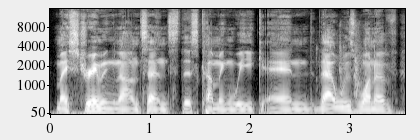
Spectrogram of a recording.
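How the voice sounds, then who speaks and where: A man's voice: low-pitched, level tone, normal speed, a bit bright, clean tone, no echo. Male co-host, 30s, dry close sound, rambling and profane, lots of false starts. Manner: rambling, profane, many restarts. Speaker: podcast co-host. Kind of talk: casual chat.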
